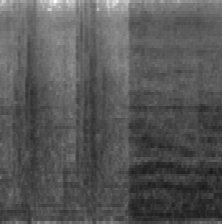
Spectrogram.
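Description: A group of children singing together with clapping; a little over a second in, louder music with singing comes in abruptly.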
